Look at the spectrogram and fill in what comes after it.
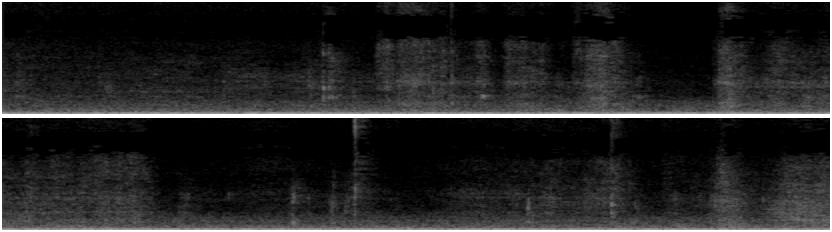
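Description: Chewing of a chicken biscuit close to the microphone: soft, scattered mouth clicks and smacks every second or so, over a steady low hum.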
